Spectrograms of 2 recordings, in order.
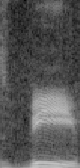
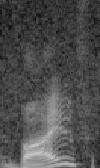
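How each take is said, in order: First: The name rhymes with 'leave'. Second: The name does not rhyme with 'leave'. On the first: The speaker calls it right. "like leave" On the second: The speaker calls it wrong. "Am I pronouncing that correct?"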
